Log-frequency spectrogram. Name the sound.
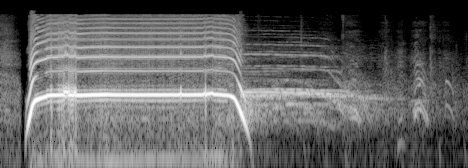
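woman screaming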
